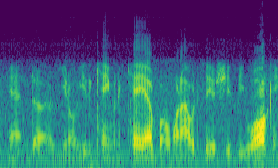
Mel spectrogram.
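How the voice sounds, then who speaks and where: Talking very fast in a Tennessee accent, a man with a fairly low pitch swings very widely in pitch against noticeable background noise. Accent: Southern US (Tennessee). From US South, Tennessee (rural). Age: 60s. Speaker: former hospital doctor in Hong Kong. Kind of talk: interview.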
